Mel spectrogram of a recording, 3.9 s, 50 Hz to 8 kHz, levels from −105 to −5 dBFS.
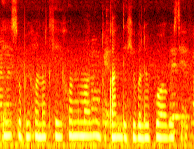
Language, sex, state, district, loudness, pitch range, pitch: Assamese, female, Assam, Kamrup Metropolitan, -18 LUFS, 215-235 Hz, 220 Hz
